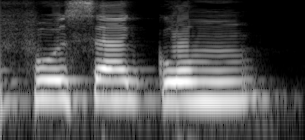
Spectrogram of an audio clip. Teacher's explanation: Jadi nunnya itu sekali lagi tidak nempel. Ya, sekali lagi lidahnya itu tidak ditempelkan pada makhrajnya. Jangan anfusakum, anfusakum, lidahnya jangan ditempelkan. · Kebetulan fa itu di bibir. Maka ya sudah, lidah diletakkan menggantung saja. Diletakkan sebagaimana biasa. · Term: ikhfa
